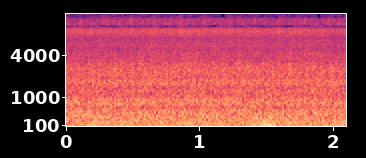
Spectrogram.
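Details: Mercedes S500 V8 at operating temperature after timing chain and guides replacement: dense, even low idle rumble with no knock or tick, sounding healthy.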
